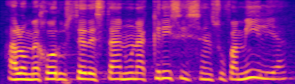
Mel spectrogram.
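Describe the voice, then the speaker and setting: A man's voice: high-pitched, flat delivery, moderate pace. A male pastor closing a sermon and leading a fervent prayer in a church, repeating the words for God between every phrase. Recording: music playing behind the voice.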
